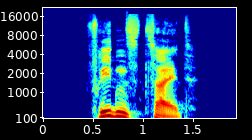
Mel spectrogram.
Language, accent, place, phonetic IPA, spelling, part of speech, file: German, Germany, Berlin, [ˈfʁiːdn̩sˌt͡saɪ̯t], Friedenszeit, noun, De-Friedenszeit.ogg
- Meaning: peacetime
